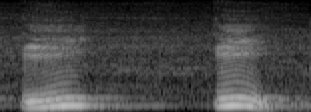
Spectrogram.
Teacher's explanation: ऐसा लगता है जैसे ओष्ठ जो है और ऐसे खिंच जाते हैं, फ्लैट हो जाते हैं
